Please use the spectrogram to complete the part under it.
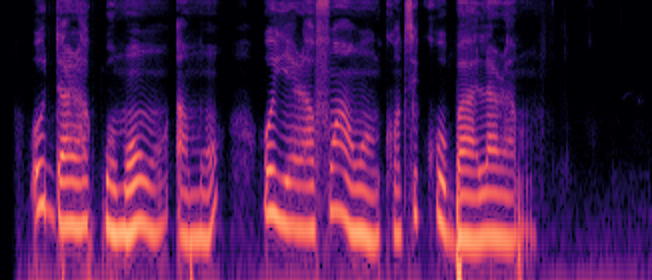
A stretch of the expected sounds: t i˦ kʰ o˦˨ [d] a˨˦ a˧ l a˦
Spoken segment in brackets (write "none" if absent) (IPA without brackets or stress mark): b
